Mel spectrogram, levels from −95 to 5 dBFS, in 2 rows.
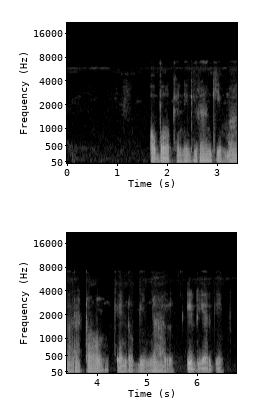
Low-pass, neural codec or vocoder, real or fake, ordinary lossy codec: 7.2 kHz; vocoder, 24 kHz, 100 mel bands, Vocos; fake; Opus, 24 kbps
